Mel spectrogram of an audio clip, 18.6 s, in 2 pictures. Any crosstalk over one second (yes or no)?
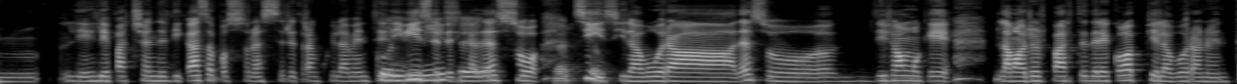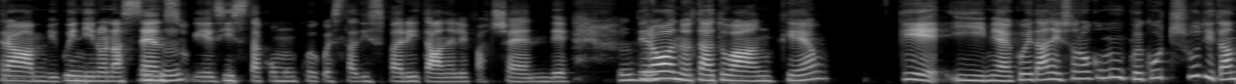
yes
